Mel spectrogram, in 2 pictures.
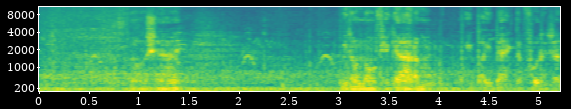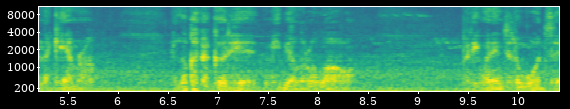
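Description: A man whispers quietly close by.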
